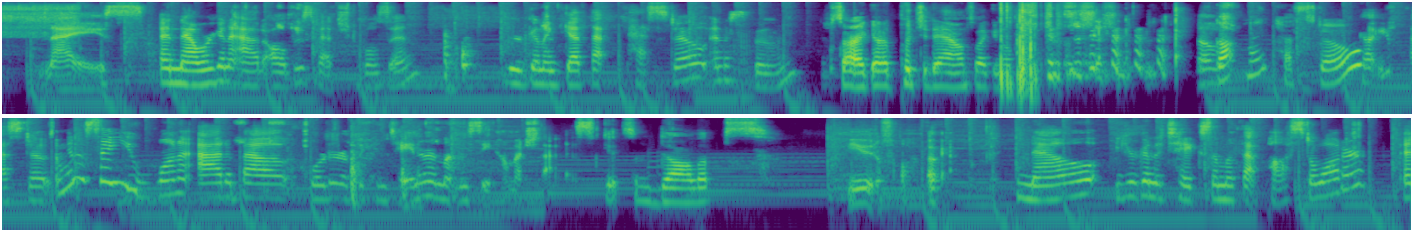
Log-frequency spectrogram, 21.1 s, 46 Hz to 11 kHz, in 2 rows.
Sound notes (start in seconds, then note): 7.8 both laugh; 8.1 phone thuds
